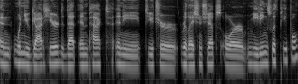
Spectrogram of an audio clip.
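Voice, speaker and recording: A normal speaking voice from a man, medium in pitch, at a fairly slow pace with hardly any pauses and ordinary pitch variation, in a dry, close sound with no echo. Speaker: podcast co-host, military veteran. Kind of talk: casual discussion podcast.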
